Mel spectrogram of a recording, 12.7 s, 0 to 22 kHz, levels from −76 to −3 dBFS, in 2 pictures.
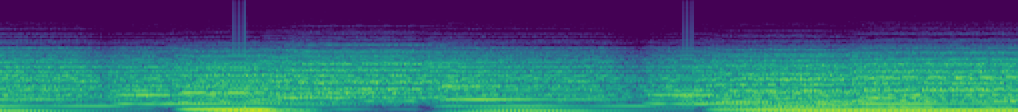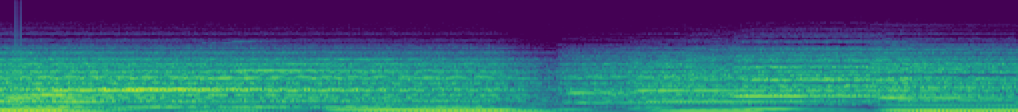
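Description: A grainy, gritty edge runs through the whole clip, thickening on quiet passages where the sound roughens, with the error sitting about 40 dB below the signal. It is likely low bit depth without dither, consistent with rounding to around 9 bits.

At 1.46 to 1.54 s, a rapid stutter buzzes as one tiny fragment sounds repeatedly with hard joins. This is a repeated buffer: fresh audio arrived late, so the same block, which fits a 20 ms buffer, was replayed, dropping roughly 70 ms of material.

The same repeated-buffer stutter returns at 4.28 to 4.34 s, again losing roughly 70 ms, and at 6.46 to 6.50 s, where it is briefer, with about 40 ms missing.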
